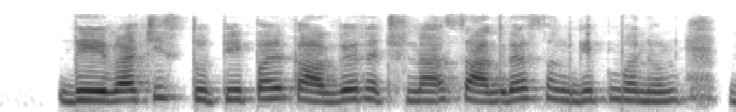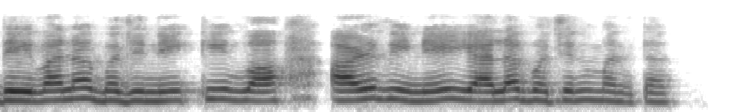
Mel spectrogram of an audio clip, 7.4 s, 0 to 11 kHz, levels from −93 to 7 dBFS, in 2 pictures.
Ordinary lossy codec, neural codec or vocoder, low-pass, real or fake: MP3, 48 kbps; codec, 16 kHz, 2 kbps, FunCodec, trained on LibriTTS, 25 frames a second; 7.2 kHz; fake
